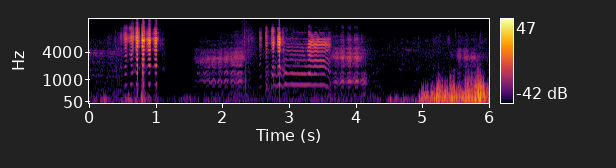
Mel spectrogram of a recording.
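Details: Newborn lamb bleating: a short sharp cry, then a run of wavering bleats, some falling in pitch, followed by loud rustling, handling noise at the end.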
